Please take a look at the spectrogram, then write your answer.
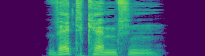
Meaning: dative plural of Wettkampf
- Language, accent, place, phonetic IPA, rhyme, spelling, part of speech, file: German, Germany, Berlin, [ˈvɛtˌkɛmp͡fn̩], -ɛtkɛmp͡fn̩, Wettkämpfen, noun, De-Wettkämpfen.ogg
